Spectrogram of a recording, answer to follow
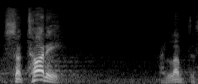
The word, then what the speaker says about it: satori: it's called excuse my japanese but it's called satori i'd love to say that s-a-t-o-r-i and it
